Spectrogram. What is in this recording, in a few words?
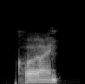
"coin", English; nouns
